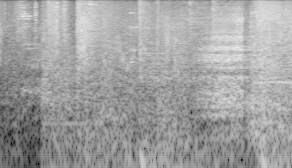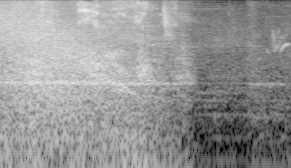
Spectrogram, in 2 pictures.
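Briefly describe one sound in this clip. Fiery meteors crash down with loud rumbling explosions.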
